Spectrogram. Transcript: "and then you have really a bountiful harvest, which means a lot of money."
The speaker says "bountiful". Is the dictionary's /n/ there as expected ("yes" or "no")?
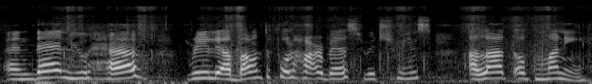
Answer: yes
